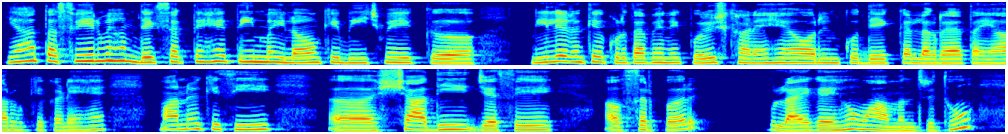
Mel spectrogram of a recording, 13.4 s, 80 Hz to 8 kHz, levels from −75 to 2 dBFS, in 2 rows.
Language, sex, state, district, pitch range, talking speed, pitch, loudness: Hindi, female, Uttar Pradesh, Etah, 185-225 Hz, 205 wpm, 205 Hz, -19 LUFS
